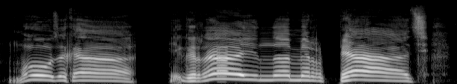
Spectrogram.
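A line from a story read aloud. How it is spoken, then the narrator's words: Fading shout. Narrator (Russian): кричал угасающим голосом из буфета человек, похожий на утопленника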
